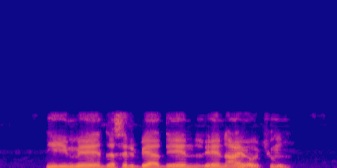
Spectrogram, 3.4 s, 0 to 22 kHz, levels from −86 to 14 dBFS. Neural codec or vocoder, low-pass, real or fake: vocoder, 22.05 kHz, 80 mel bands, HiFi-GAN; 7.2 kHz; fake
